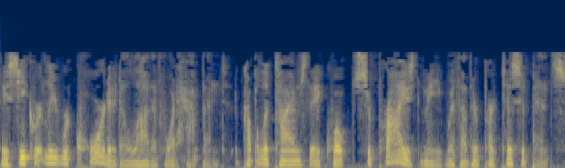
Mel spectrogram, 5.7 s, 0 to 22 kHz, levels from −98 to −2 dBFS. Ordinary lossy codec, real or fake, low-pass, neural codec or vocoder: MP3, 24 kbps; real; 7.2 kHz; none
